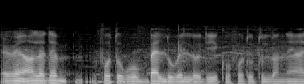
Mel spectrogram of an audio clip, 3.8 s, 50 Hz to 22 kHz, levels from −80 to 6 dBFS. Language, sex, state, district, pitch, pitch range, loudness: Chakma, male, Tripura, Unakoti, 95 Hz, 90-105 Hz, -20 LUFS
